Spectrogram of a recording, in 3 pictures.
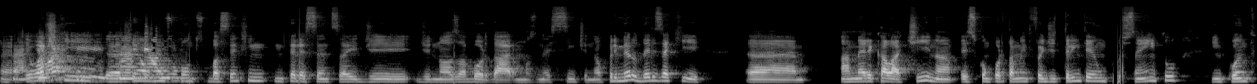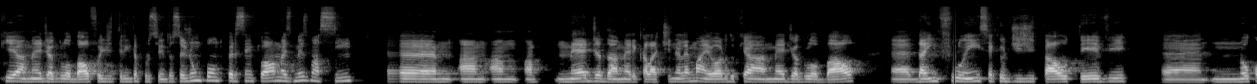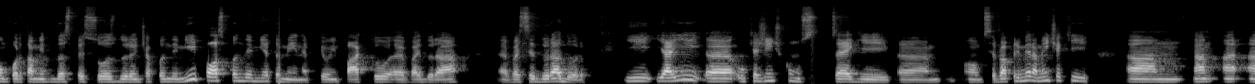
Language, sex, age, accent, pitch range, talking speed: Portuguese, male, 20-39, Brazilian, 120-150 Hz, 170 wpm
